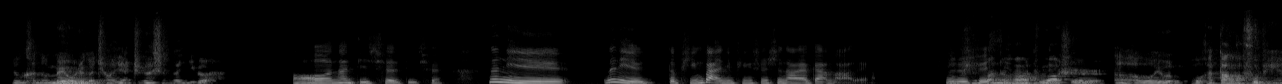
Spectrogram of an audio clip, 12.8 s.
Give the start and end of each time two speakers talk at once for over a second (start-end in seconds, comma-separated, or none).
9.4-10.8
